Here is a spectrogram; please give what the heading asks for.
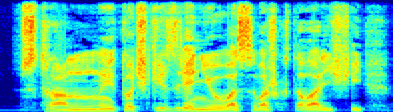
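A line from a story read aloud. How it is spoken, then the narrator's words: Through gritted teeth. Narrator (Russian): процедил Раллингтон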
